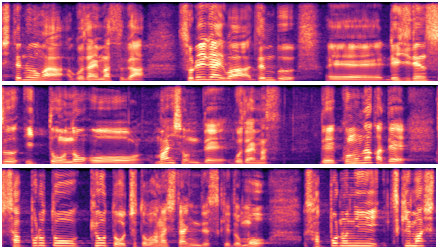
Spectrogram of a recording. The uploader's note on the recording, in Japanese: 東京・東銀座の時事通信ホールで行われた「ラジオNIKKEI 相場の福の神 注目企業ＩＲセミナー」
